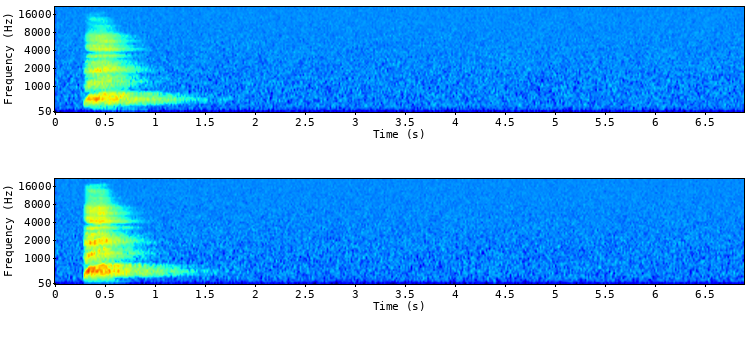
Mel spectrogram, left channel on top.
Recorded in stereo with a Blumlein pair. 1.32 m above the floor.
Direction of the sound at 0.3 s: 60° right.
